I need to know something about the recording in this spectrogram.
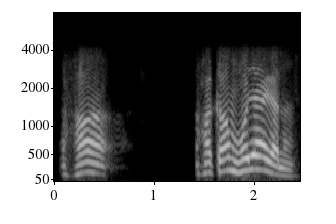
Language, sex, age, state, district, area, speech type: Hindi, male, 30-45, Bihar, Muzaffarpur, rural, conversation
